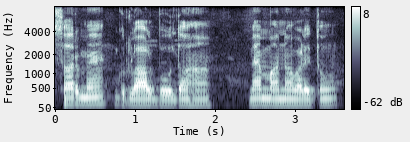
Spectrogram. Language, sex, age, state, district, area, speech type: Punjabi, male, 18-30, Punjab, Amritsar, rural, spontaneous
